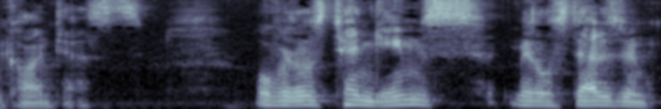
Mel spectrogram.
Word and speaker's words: Mittelstadt: All right, our next guy on the list here is from the Buffalo Sabres, Casey Mittelstadt. I always pronounced it Mittelstadt, not Mittelstadt. Oops.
